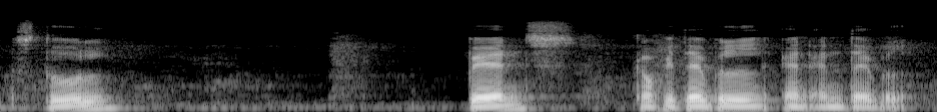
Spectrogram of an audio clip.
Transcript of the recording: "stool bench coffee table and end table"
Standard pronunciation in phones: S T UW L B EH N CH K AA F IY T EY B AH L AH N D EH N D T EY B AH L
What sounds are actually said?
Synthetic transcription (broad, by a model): S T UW L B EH N S K AA F IY T EY B AH L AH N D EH N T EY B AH L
